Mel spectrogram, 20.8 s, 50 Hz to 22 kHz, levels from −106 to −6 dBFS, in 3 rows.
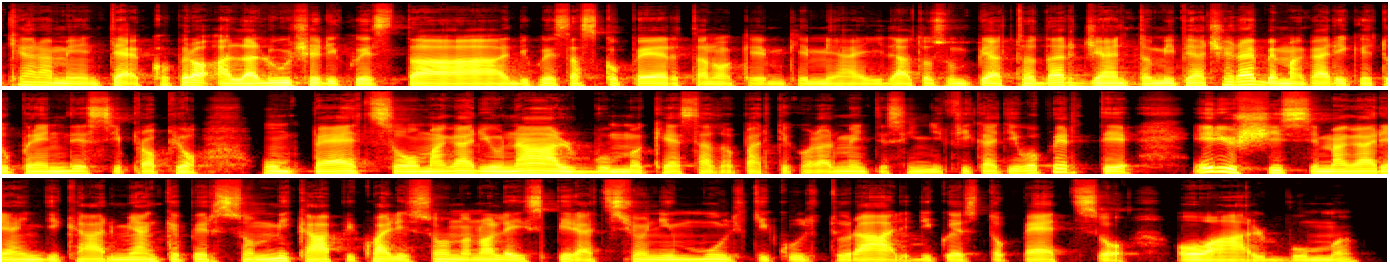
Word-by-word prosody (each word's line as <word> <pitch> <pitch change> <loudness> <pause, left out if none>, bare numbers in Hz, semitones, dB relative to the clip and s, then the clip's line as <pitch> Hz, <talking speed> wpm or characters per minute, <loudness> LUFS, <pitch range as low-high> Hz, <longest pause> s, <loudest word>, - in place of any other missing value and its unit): Chiaramente. 95 -9 0
Ecco, - - -3
però - - +5
alla 95 +1 +5
luce 105 +2 +4
di 95 -1 -1
questa 90 -2 +3
di 90 - -3
questa 90 0 -1
scoperta, 95 0 0
no, 85 0 -1
che 85 0 -6
m 85 - -6
che 85 0 -6
mi 90 0 -2
hai 85 0 -3
dato 85 -1 -1
su 95 - -2
un 90 - -1
piatto 95 +3 +1
d'argento, 100 -3 +2
mi 100 +2 +2
piacerebbe 115 +5 +3
magari 90 +1 +1
che 85 - -4
tu 90 - -4
prendessi 95 +1 -1
proprio - - -2 0.3
un 100 -3 0
pezzo, 100 0 +1
o 90 - +3
magari 100 +3 +1
un 95 0 +3
album 90 -5 +2
che 90 - -4
è - - -2
stato 85 -5 -4
particolarmente 85 +5 -4
significativo 95 +5 -4
per 155 +1 -2
te, 95 -1 -1 0.2
e 175 - +4
riuscissi 120 - +4
magari 95 +1 +2
a - - 0
indicarmi 90 +1 -2
anche 100 +2 -2
per 100 -2 -3
sommi 95 +5 +1
capi 95 -1 -1
quali 100 -4 -1
sono, 95 +2 -2
no, 95 +1 0
le 90 -2 0
ispirazioni 90 +1 -2
multiculturali 90 -1 -2
di 85 - -8
questo 85 -1 -6
pezzo, 90 0 -3 0.2
o 85 -1 +4
album. 85 +1 -3
95 Hz, 175 wpm, -24 LUFS, 85-100 Hz, 0.3 s, però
